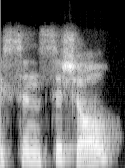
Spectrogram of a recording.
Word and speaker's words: syncytial: we also have respiratory syncytial pronounced like initial respiratory syncytial virus or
